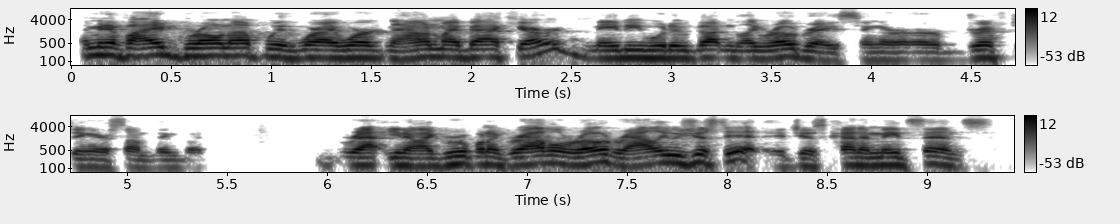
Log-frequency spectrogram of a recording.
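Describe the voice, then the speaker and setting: A man at a middle pitch talks as a guest in a laid-back interview. He rambles in an easy, friendly way and leans on casual fillers as he speaks. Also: steady tone, fast talker, lo-fi sound. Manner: easygoing, lots of fillers like "like" and "you know". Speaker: guest, pro rally driver.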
